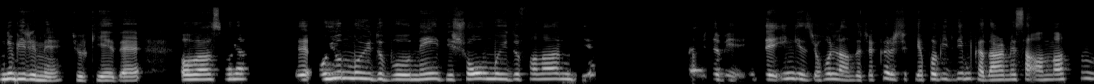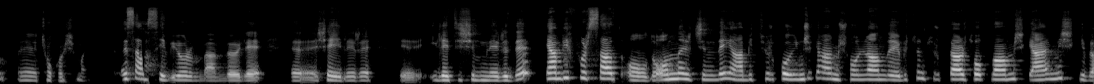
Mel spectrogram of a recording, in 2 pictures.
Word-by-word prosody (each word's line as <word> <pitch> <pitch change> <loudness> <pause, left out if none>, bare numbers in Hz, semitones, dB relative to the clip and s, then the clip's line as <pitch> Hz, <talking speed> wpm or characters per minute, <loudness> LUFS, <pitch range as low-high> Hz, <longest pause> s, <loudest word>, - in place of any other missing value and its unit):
ünlü 250 +1 +6
biri 240 -3 +4
mi 185 0 -1
Türkiye'de? 185 -1 -1 0.4
Ondan 230 +1 +5
sonra, 240 +1 -2 0.5
eee, 450 - +4
oyun 275 +4 +4
muydu 260 -5 +1
bu, 225 0 +3
neydi, 235 -2 -1
şov 250 +4 +5
muydu 245 -2 0
falan 250 +1 0 0.2
diye. 475 - -10 1.2
Tabii, 230 - -9 0.2
tabii 450 - +2
İngilizce 255 - -4
Hollandaca 215 -3 -4
karışık 245 -3 -4
yapabildiğim 245 +3 -3
kadar 210 -3 0
mesela 230 +1 -4
anlattım, 235 +5 -4
eee, 190 -1 -9
çok 185 -2 -12
hoşuma 175 +5 -15
gitti. 180 - -48 0.2
Mesela 250 +1 0
seviyorum 200 -4 -3
ben, - - -7
böyle, 480 +1 -1 0.3
eee, - - -4
şeyleri, 185 -2 -2 0.3
eee, 405 - -9
iletişimleri 195 - -1
de. - - +1
Yani, 270 0 +8
bir 305 +1 0
fırsat 280 -3 +3
oldu. 185 -3 -1
Onlar 250 +3 +4
için 225 -2 -5
de, 250 - +4
ya, 215 -5 +1
bir 225 - -8
Türk 255 +4 -13
oyuncu 235 +2 +3
gelmiş 260 -6 -2
Hollanda'ya, 220 -2 +1
bütün 275 +5 -8
Türkler 235 -2 +4
toplanmış 230 0 +3
gelmiş 245 +8 +1
gibi 220 -8 -7
230 Hz, 150 wpm, -24 LUFS, 210-255 Hz, 1.2 s, Yani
